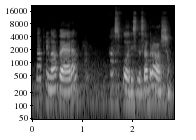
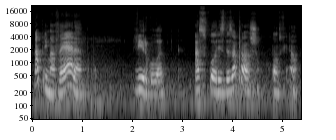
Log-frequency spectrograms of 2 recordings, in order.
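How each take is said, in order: First: "Na primavera" rises at the comma, "as flores desabrocham" falls to a full stop; expressive intonation. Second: Said in the usual way. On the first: Shown as a demonstration. Parent modeling punctuation intonation for the child, rise then fall. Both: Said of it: "você vai mostrando pra criança pra que que serve a pontuação".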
